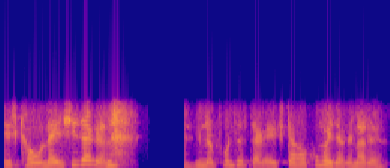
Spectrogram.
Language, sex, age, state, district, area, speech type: Bodo, female, 18-30, Assam, Kokrajhar, urban, conversation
